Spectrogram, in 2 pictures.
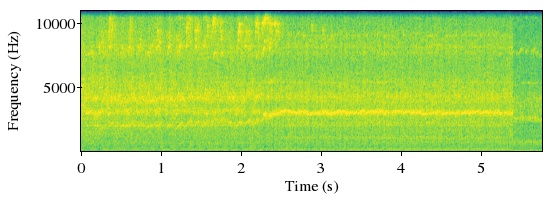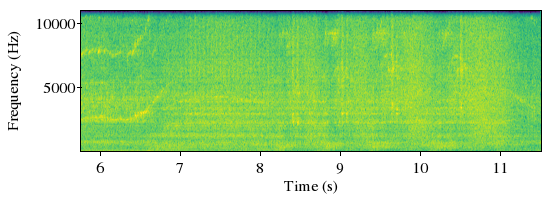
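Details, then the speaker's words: Boosted petrol engine on Holley Sniper EFI, after fitting a boost-referenced fuel pressure regulator to cure lean running under boost: fires and settles into a steady, even idle with a faint belt squeal. Fuel pressure is in range with excellent throttle response; a normal idle. "so there you go now you can see it does run pretty good the fuel pressure is right in the zone we got excellent throttle response"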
